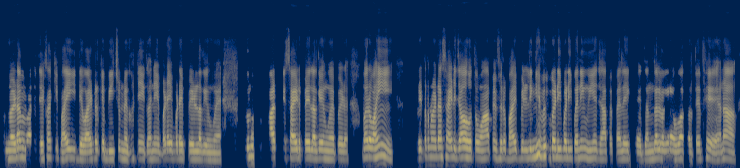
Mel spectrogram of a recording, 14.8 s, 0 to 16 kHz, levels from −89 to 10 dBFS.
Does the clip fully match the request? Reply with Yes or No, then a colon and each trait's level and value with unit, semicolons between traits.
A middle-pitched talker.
Yes: medium, 145 Hz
